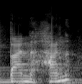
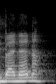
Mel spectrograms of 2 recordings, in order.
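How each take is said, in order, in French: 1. Le mot est prononcé avec un accent exagéré et forcé. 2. Le mot est prononcé avec un accent français normal. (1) "en exagérant, ... c'est un peu comme ça que je le lisais" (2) "prononcé avec un accent français"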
